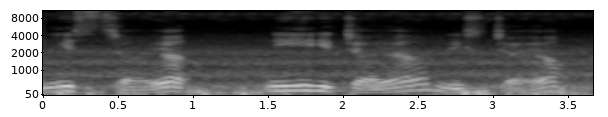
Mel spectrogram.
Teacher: सबसे पहला नियम ये देखिए, अगर विसर्ग के आगे अथवा आगे ज या छ हो, च और छ है, तो विसर्ग जो है वो श हो जाता है · ये विसर्ग जो है ये आधे स में परिणत होता है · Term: विसर्ग संधि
